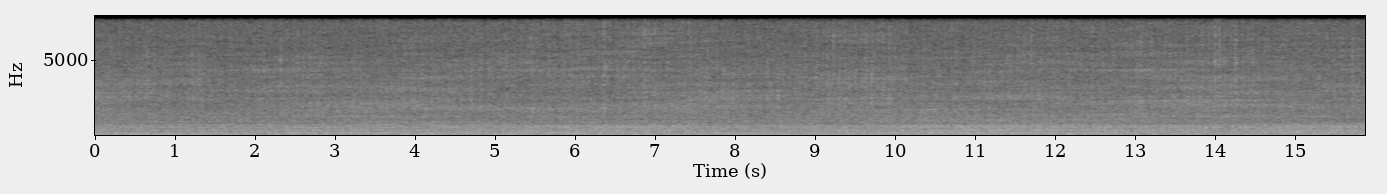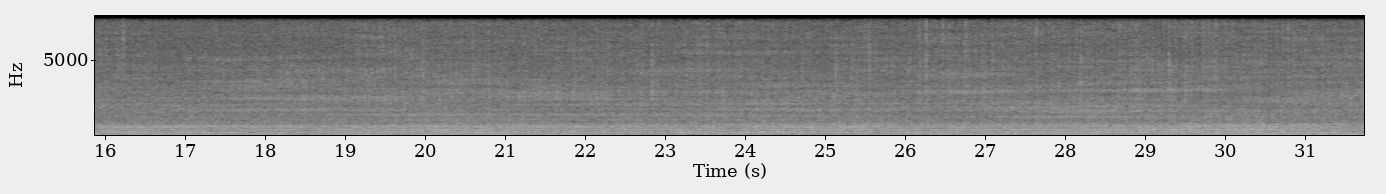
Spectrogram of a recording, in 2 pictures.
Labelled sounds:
4.2	4.4	vessel noise, 3.8 to 4.0 kHz
19.3	19.5	vessel noise, 6.4 to 6.6 kHz
30.4	30.7	vessel noise, 2.1 to 2.5 kHz

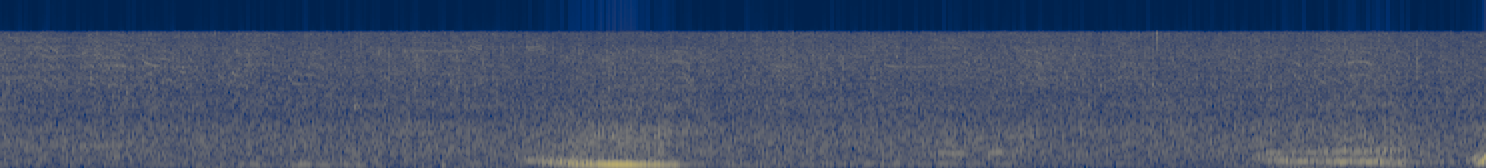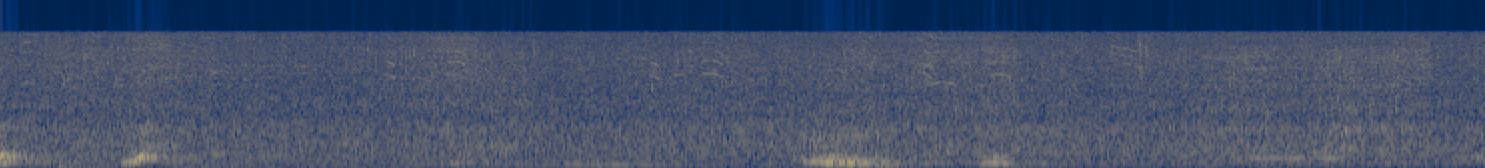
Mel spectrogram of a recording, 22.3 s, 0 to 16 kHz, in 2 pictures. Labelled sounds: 3.1	3.5	Pacific white-sided dolphin, 4.9 to 6.1 kHz
6.6	7.0	Pacific white-sided dolphin, 3.5 to 3.7 kHz
14.0	14.2	Pacific white-sided dolphin, 2.7 to 3.0 kHz
18.1	18.3	Pacific white-sided dolphin, 2.3 to 2.6 kHz

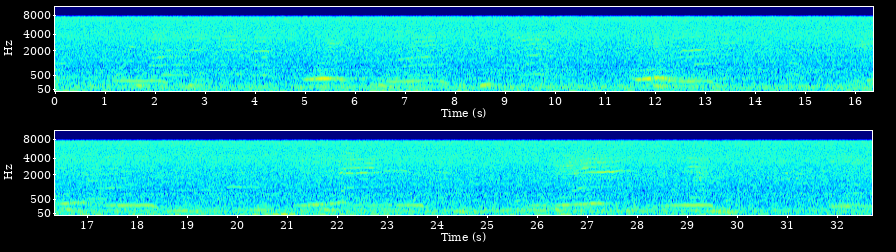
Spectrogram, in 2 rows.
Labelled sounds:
1.9	2.3	humpback whale, 0.90 to 1.1 kHz
3.4	4.4	humpback whale, 1.8 to 2.1 kHz
5.4	5.8	humpback whale, 2.6 to 2.9 kHz
6.9	7.6	humpback whale, 1.3 to 3.0 kHz
9.3	9.7	humpback whale, 1.5 to 3.3 kHz
12.5	13.1	humpback whale, 0.96 to 2.2 kHz
19.8	20.1	humpback whale, 1.1 to 1.2 kHz
22.0	22.8	humpback whale, 2.0 to 3.9 kHz
26.5	27.8	humpback whale, 2.1 to 4.0 kHz
29.0	29.3	humpback whale, 2.8 to 2.9 kHz

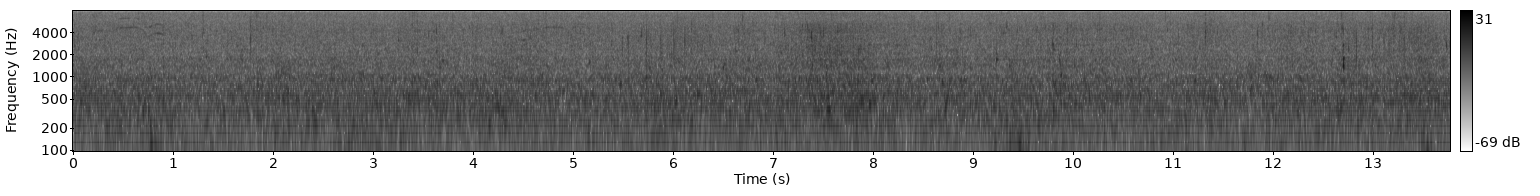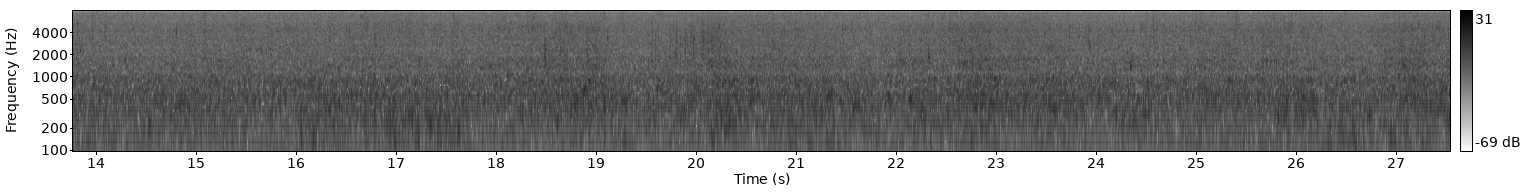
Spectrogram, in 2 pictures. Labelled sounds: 11.8	12.1	water noise, 0.88 to 1.2 kHz

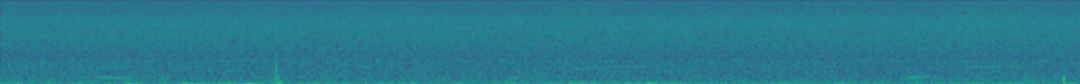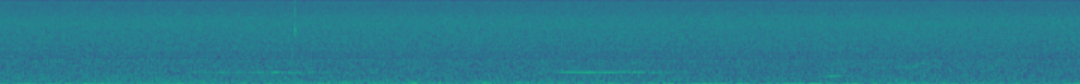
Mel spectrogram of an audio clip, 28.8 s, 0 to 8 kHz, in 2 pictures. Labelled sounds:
7.5	7.8	humpback whale, 5.7 to 5.9 kHz
12.8	13.1	humpback whale, 5.6 to 5.8 kHz

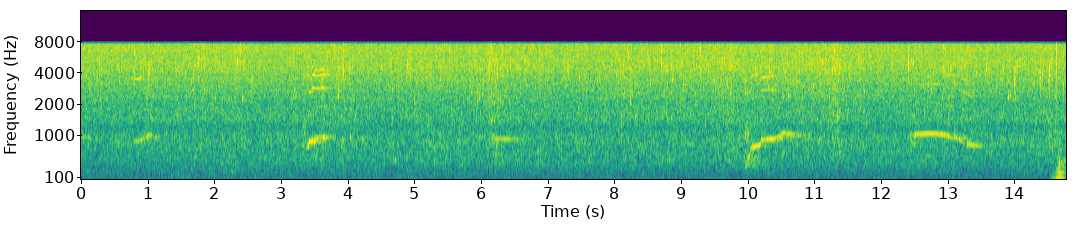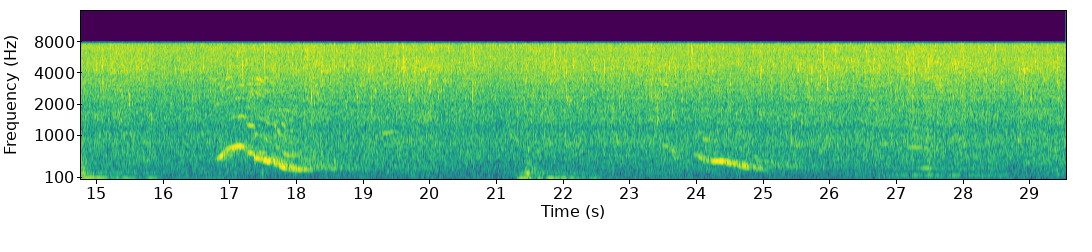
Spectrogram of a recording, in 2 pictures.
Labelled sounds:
0.8	1.1	humpback whale, 0.81 to 1.1 kHz
3.3	3.8	humpback whale, 0.78 to 3.9 kHz
6.2	6.5	humpback whale, 0.88 to 1.0 kHz
10.0	10.8	humpback whale, 0.78 to 3.8 kHz
12.4	13.5	humpback whale, 0.78 to 1.1 kHz
17.0	17.8	humpback whale, 0.78 to 1.6 kHz

